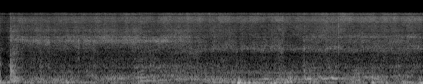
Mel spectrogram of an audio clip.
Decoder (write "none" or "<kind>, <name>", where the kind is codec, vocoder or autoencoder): codec, SNAC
